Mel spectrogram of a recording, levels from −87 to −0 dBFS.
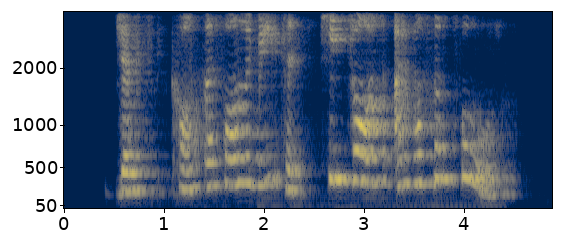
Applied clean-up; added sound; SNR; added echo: neural mask model DeepFilterNet 3.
